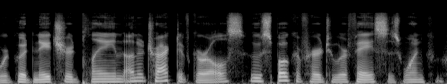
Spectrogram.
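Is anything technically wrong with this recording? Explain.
No, nothing technically wrong.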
